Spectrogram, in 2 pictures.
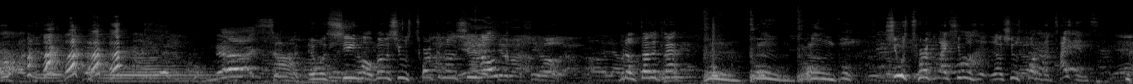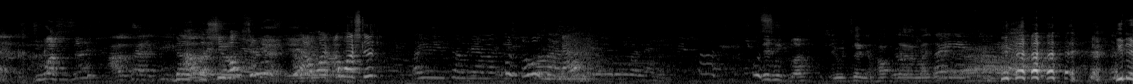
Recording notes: Live from Sharkeys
